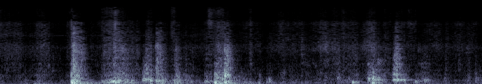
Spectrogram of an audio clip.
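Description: Cardboard cartons knocking and scraping as they are loaded and stacked in a pickup's cargo bed: a string of irregular thumps, the loudest a little under a second in and a little past two seconds in.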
